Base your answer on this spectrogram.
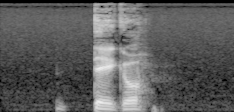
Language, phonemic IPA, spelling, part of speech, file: Navajo, /tèɪ̀kò/, deigo, adverb, Nv-deigo.ogg
- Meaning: upward, up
